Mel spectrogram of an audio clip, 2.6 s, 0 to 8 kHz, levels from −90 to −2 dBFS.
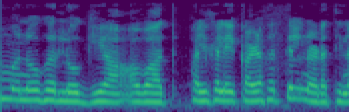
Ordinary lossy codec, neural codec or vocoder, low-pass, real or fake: none; none; 7.2 kHz; real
